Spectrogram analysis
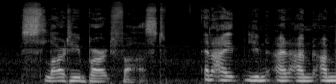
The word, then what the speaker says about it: Slartibartfast: funny but I think it's funnier if all three of the A's have the same sound which is how it sounds when somebody English reads it Slartibartfast I so did that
